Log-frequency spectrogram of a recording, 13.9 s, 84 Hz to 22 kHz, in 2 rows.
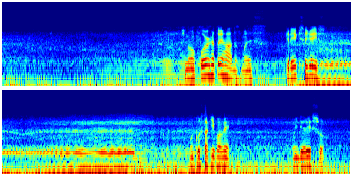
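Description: A single-cylinder 250 cc motorcycle engine hums and accelerates under the rider.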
